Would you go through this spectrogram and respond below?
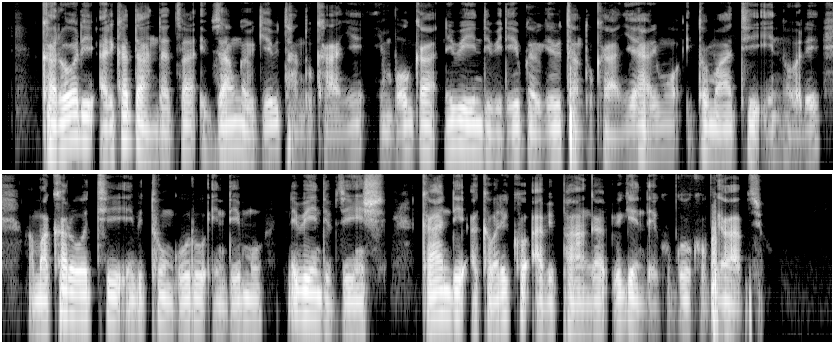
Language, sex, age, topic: Rundi, male, 18-24, agriculture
